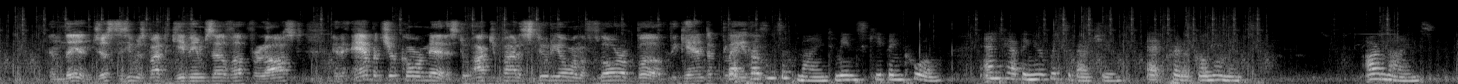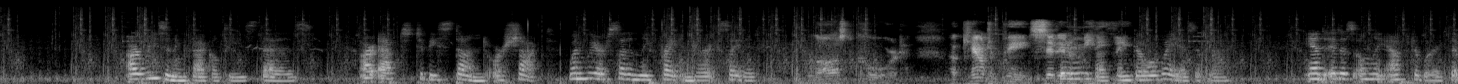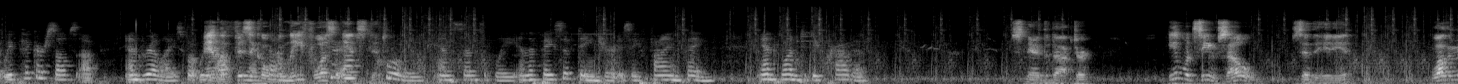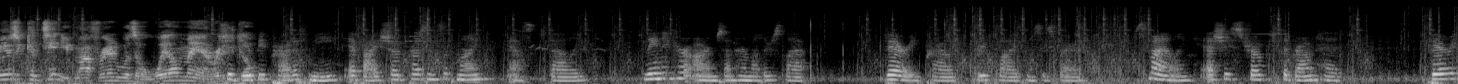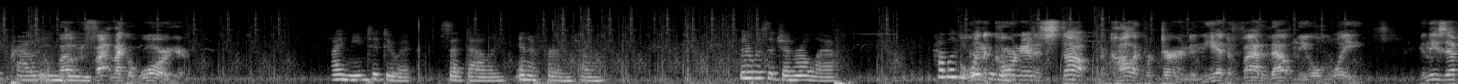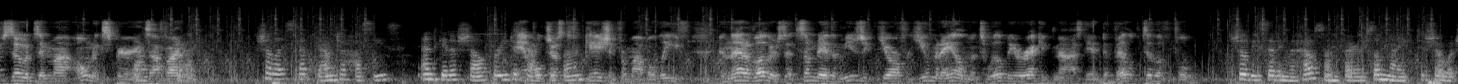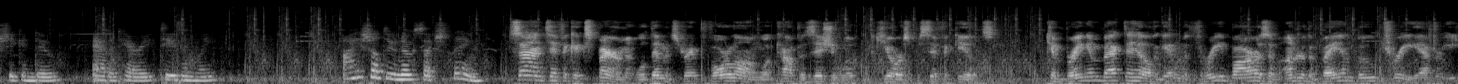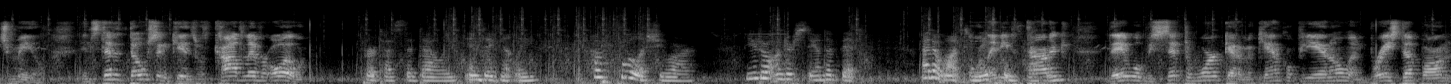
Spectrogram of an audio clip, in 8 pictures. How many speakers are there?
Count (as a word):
two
